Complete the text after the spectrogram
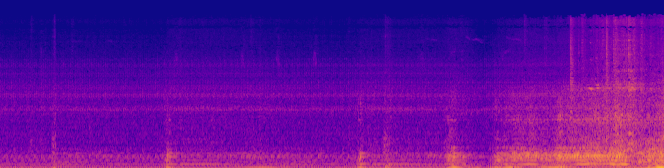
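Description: An old car engine rumbles and revs up loudly near the end.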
